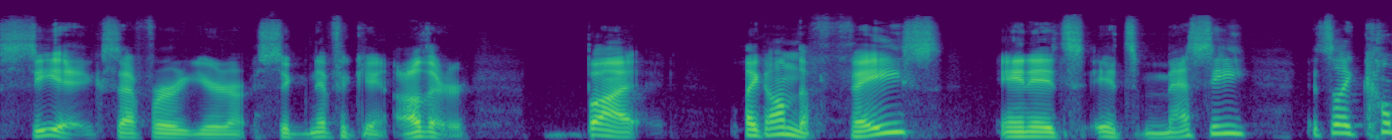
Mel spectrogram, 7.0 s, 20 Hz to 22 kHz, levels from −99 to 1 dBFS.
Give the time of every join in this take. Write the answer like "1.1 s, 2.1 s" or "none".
none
